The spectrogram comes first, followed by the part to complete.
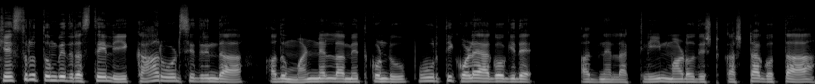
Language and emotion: Kannada, sad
